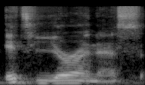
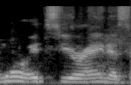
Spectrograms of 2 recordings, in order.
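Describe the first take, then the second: First: "Uranus" said as YOOR-uh-nus, stress up front; corrected pronunciation of Uranus. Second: "Uranus" said as yer-AY-nus; usual pronunciation of Uranus. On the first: Someone correcting the speaker, "Uranus" stressed on the first syllable. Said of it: "somebody told me once they said". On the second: Insisting on the word to a corrector, "Uranus" stressed on the middle syllable. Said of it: "wrong emphasis on the wrong syllable". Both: Retold or imitated.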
